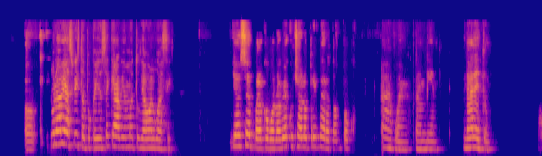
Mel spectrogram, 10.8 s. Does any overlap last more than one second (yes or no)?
no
